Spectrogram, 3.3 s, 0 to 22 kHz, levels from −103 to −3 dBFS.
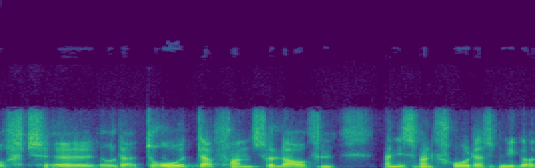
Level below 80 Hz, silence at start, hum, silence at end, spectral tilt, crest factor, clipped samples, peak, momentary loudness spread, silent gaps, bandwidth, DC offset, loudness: -70 dBFS; 0 s; none; 0 s; -5 dB/octave; 18 dB; under 0.1%; -2 dBFS; 7 LU; none; 8 kHz; under 0.1%; -21 LUFS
